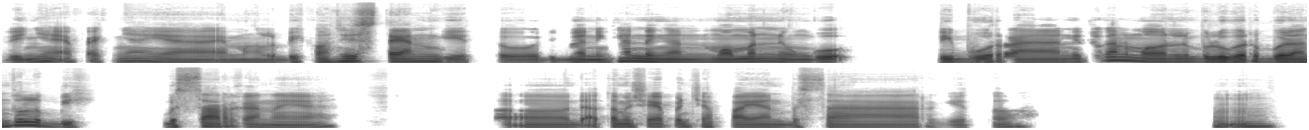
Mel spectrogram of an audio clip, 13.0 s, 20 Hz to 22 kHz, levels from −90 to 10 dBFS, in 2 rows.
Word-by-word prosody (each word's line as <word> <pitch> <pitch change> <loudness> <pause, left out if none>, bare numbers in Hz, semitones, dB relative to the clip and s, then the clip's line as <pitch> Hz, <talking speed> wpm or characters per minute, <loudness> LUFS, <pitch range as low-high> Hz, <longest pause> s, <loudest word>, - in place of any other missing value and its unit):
Jadinya 100 +7 -1
efeknya 120 +4 -5
ya 95 -2 -1 0.2
emang 90 0 -5
lebih 95 +2 -4
konsisten 120 +1 +3
gitu, 95 -1 -3
dibandingkan 95 +6 +1
dengan 100 -3 +3
momen 110 +4 +3
nunggu 100 +3 +2 0.5
liburan, 100 0 +2
itu - - -9
kan 165 0 +4
momen 115 -3 +3
bluber 105 0 +6
bulan 105 +1 +6
tuh, 165 0 +4
lebih 105 -7 -4 0.4
besar 125 -1 +2
kan 100 -4 -1
ya, 85 +8 -5 0.9
heeh, 100 0 -3
dan - - -2
atau - - -2
misalnya 115 +1 0
pencapaian 100 -3 -1
besar 95 0 -4
gitu. 95 +3 -10 1.0
Mhm. 115 +1 -4
105 Hz, 140 wpm, -22 LUFS, 95-115 Hz, 1.0 s, bluber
